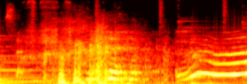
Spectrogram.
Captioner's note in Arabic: يضحكان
